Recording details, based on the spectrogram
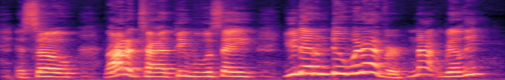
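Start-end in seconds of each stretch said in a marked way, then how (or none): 2.1-3.0 mock accusation. Critics quoting lenient father.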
